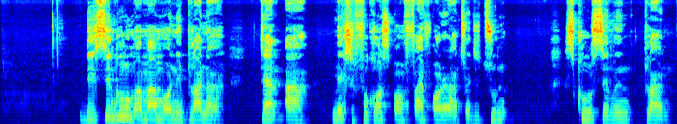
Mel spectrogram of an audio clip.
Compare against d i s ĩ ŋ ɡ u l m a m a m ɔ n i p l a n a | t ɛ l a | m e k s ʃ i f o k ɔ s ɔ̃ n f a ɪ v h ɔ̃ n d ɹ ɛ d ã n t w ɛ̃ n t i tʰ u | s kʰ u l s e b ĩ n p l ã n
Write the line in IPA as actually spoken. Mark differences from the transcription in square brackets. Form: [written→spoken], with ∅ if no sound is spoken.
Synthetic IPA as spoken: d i s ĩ ŋ ɡ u l m a m a m ɔ n i p l a n a | t ɛ l a | m e k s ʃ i f o k ɔ s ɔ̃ n f a ɪ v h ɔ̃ n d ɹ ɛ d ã n t w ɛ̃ n t i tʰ u | s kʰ u l s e [b→v] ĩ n p l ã n

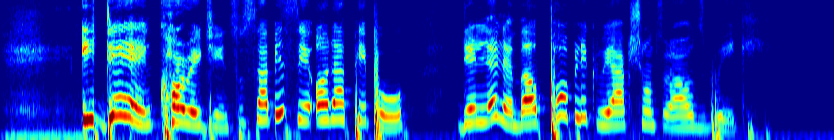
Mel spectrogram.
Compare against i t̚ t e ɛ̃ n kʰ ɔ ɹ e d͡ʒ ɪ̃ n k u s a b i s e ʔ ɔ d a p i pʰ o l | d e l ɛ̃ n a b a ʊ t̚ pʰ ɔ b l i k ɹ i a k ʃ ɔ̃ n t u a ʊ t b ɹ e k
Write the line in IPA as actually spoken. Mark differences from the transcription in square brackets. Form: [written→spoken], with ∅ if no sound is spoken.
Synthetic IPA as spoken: i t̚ [t→d] e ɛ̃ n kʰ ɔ ɹ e d͡ʒ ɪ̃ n [k→t] u s a b i s e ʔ ɔ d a p i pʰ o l | d e l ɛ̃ n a b a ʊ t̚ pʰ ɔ b l i k ɹ i a k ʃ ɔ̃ n t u a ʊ t b ɹ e k

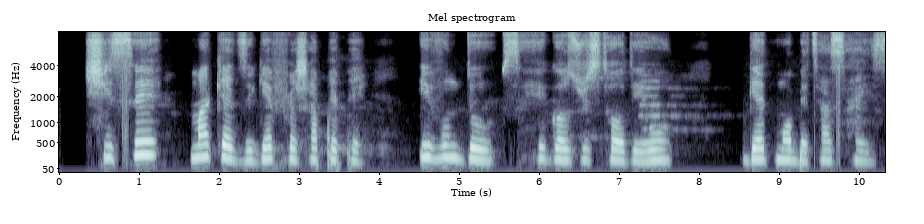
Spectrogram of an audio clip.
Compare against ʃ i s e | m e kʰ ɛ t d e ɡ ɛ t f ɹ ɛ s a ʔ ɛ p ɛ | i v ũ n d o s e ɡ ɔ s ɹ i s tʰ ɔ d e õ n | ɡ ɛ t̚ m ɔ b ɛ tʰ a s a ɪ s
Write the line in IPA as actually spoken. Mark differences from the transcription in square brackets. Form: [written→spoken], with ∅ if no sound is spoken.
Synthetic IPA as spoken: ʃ i s e | m [e→a] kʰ ɛ t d e ɡ ɛ t f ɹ ɛ [s→ʃ] a [ʔ→p] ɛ p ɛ | i v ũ n d o s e ɡ ɔ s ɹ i s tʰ ɔ d e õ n | ɡ ɛ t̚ m ɔ b ɛ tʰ a s a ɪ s

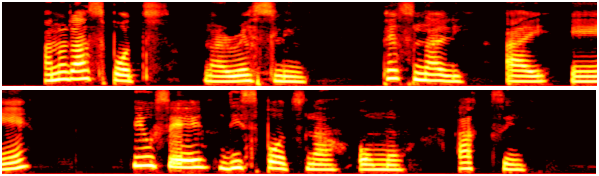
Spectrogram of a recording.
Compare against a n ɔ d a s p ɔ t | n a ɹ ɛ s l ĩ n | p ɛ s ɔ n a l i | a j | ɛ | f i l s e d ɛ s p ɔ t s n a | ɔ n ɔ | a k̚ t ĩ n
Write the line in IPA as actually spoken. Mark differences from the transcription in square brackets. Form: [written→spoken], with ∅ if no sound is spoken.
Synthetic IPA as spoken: a n ɔ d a s p ɔ t | n a ɹ ɛ s l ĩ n | p ɛ s ɔ n a l i | a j | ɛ | f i l s e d [ɛ→i] s p ɔ t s n a | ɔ [n→m] ɔ | a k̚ t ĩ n

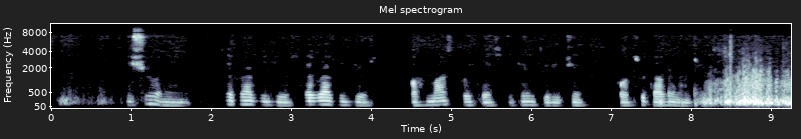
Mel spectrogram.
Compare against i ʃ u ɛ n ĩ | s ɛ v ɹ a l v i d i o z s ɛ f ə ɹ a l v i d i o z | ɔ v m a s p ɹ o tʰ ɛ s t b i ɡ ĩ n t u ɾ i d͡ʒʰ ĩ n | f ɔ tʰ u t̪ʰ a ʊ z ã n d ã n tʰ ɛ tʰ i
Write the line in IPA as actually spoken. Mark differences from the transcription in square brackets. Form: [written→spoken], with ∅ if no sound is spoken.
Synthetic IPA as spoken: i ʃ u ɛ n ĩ | s ɛ v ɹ a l v i d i o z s ɛ [f→v] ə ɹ a l v i d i o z | ɔ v m a s p ɹ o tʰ ɛ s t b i ɡ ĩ n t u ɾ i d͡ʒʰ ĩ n | f ɔ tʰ u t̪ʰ a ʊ z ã n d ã n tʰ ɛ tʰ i

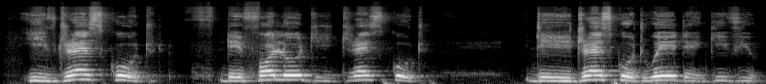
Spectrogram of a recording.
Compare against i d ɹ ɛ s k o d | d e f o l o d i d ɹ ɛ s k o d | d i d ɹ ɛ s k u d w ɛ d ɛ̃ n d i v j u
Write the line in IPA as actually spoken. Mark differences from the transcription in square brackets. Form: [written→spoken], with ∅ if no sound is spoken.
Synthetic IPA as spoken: i d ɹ ɛ s k o d | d e f [o→ɔ] l o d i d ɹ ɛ s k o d | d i d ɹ ɛ s k [u→o] d w [ɛ→e] d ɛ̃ n [d→ɡ] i v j u

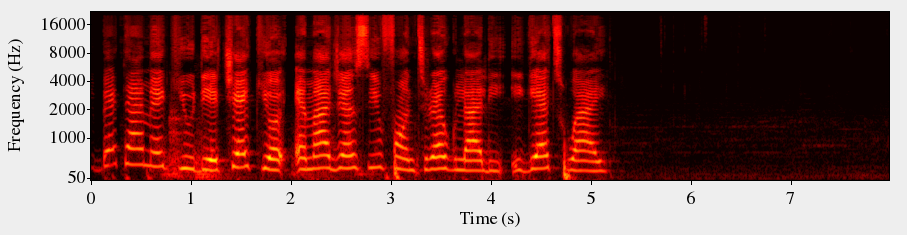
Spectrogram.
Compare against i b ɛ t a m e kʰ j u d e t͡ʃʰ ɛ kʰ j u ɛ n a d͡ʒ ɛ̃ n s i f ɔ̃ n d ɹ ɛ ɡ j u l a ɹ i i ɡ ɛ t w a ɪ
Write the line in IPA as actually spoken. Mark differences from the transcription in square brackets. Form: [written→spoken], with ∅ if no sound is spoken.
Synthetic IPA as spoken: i b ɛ t a m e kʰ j u d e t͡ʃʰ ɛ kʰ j [u→ɔ] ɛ [n→m] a d͡ʒ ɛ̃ n s i f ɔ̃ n [d→t] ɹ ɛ ɡ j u l a [ɹ→l] i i ɡ ɛ t w a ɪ

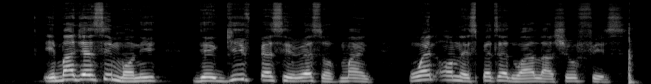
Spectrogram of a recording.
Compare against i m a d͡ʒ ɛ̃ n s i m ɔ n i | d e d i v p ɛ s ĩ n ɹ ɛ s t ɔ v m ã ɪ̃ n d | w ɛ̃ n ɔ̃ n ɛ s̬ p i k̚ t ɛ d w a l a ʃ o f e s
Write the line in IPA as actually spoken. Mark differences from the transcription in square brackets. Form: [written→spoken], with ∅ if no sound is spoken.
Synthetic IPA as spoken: i m a d͡ʒ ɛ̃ n s i m ɔ n i | d e [d→ɡ] i v p ɛ s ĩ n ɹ ɛ s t ɔ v m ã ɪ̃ n d | w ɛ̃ n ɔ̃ n ɛ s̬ p [i→ɛ] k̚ t ɛ d w a l a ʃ o f e s

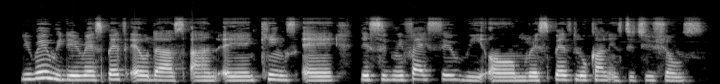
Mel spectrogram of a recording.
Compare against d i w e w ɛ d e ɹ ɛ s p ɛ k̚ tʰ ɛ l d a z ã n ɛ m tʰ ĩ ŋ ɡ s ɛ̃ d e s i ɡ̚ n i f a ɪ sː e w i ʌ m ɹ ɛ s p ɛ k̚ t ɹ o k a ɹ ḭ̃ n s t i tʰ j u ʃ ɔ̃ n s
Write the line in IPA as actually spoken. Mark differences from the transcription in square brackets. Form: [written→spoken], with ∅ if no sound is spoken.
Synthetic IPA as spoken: d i w e w [ɛ→i] d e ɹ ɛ s p ɛ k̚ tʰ ɛ l d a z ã n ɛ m [tʰ→kʰ] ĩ ŋ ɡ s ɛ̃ d e s i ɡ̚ n i f a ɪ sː e w i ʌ m ɹ ɛ s p ɛ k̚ t [ɹ→l] o k a [ɹ→l] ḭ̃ n s t i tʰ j u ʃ ɔ̃ n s

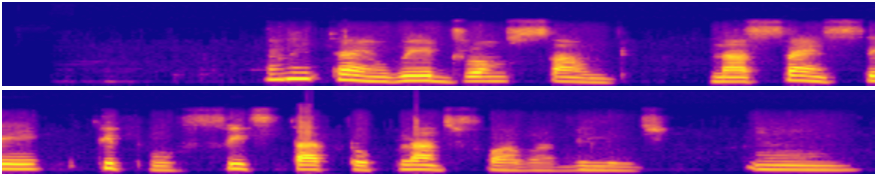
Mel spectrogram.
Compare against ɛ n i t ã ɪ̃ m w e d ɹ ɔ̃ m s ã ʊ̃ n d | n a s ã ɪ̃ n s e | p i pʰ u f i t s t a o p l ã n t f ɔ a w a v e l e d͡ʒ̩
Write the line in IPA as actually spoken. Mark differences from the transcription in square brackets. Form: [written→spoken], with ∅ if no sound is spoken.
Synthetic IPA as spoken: ɛ n i t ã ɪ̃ m w e d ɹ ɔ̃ m s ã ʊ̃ n d | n a s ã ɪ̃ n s e | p i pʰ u f i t s t a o p l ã n t f ɔ a w a v [e→i] l e d͡ʒ̩

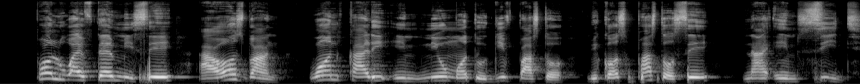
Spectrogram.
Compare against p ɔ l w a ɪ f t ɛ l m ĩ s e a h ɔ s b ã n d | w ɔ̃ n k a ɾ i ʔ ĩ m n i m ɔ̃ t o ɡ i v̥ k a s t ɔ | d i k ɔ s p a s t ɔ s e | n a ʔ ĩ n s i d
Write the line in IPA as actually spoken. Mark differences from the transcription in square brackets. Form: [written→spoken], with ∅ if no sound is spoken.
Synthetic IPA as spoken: p ɔ l w a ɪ f t ɛ l m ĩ s e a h ɔ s b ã n d | w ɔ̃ n k a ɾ i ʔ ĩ m n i m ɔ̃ t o ɡ i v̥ [k→p] a s t ɔ | [d→b] i k ɔ s p a s t ɔ s e | n a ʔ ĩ [n→m] s i d

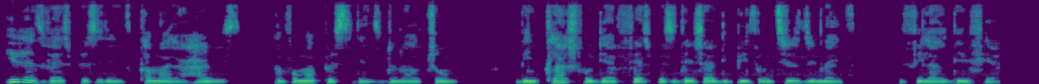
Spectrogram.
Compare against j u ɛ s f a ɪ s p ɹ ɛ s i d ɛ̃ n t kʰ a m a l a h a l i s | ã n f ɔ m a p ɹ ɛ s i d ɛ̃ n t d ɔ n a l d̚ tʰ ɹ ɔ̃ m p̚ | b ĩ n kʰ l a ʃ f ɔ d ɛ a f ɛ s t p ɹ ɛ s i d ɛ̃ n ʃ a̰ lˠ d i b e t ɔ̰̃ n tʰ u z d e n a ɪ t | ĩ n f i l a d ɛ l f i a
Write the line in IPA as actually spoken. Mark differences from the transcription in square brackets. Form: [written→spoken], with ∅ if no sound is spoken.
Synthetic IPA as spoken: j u ɛ s [f→v] a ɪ s p ɹ ɛ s i d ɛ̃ n t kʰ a m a l a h a [l→ɹ] i s | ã n f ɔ m a p ɹ ɛ s i d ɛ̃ n t d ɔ n a l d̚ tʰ ɹ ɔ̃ m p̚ | b ĩ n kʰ l a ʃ f ɔ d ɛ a f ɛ s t p ɹ ɛ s i d ɛ̃ n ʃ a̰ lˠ d i b e t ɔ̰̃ n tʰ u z d e n a ɪ t | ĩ n f i l a d ɛ l f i a

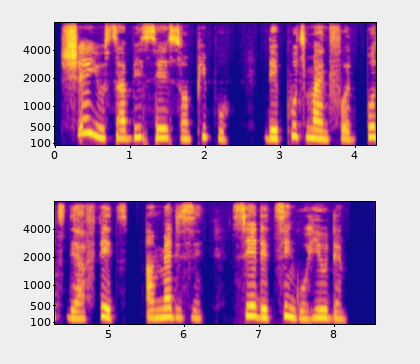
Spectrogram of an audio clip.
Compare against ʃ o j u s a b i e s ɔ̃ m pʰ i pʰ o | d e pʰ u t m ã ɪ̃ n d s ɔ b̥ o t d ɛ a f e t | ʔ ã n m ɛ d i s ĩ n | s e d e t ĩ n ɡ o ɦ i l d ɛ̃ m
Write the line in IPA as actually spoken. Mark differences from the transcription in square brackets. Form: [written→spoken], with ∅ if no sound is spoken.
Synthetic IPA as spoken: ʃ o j u s a b i e s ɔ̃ m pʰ i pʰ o | d e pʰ u t m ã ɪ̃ n d [s→f] ɔ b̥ o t d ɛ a f e t | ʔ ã n m ɛ d i s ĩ n | s e d e t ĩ [n→ŋ] ɡ o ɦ i l d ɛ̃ m

